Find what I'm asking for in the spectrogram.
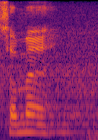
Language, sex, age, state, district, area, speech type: Maithili, male, 18-30, Bihar, Purnia, urban, read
